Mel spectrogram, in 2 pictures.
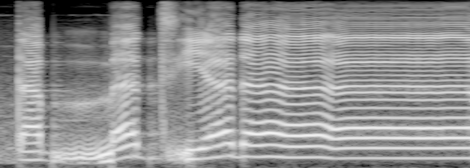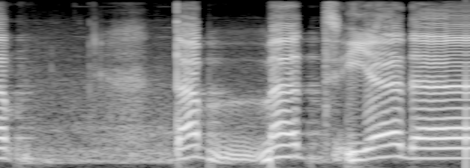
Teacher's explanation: যেহেতু বার উপরে তাসদিদ রয়েছে এবং এই ওয়াকফ হবে, তাই এখানে তাসদিদওয়ালা হরফগুলি একটু জমে আদায় করতে হয়, অর্থাৎ একটু ধরে আদায় করতে হয়। এখানে একটু এই যে তা বা জবর তা একটু ধরতে হবে, ওয়াতা একটু ধরে বসতে হবে, সময় নিতে হবে।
